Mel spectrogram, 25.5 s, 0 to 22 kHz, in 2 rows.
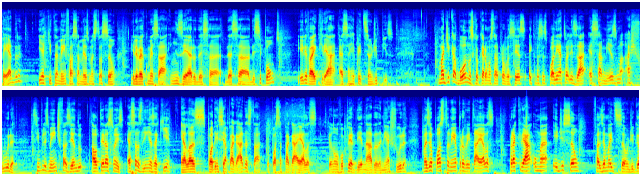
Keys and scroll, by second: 8.2 Escape, 16.2 Escape, 18.0 Delete, 20.7 ctrl+z.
